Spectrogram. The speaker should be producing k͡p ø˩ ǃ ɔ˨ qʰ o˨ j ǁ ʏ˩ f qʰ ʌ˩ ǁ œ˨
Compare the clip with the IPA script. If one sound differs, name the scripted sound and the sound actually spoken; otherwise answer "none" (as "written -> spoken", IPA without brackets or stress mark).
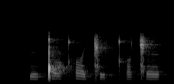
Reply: none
